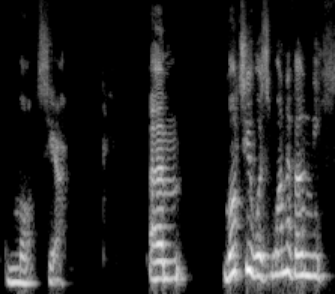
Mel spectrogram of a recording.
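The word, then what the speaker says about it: Mozia: um marzia we use I tend to use the Italian word for it pronunciation Marcia but you will see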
